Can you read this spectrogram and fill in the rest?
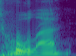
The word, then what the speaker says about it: Hula: Well, a lot of people, and, you know, my name's Hula, like the dance. Um, a lot of people do say Hulu um, a lot of times because it's like the streaming service.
